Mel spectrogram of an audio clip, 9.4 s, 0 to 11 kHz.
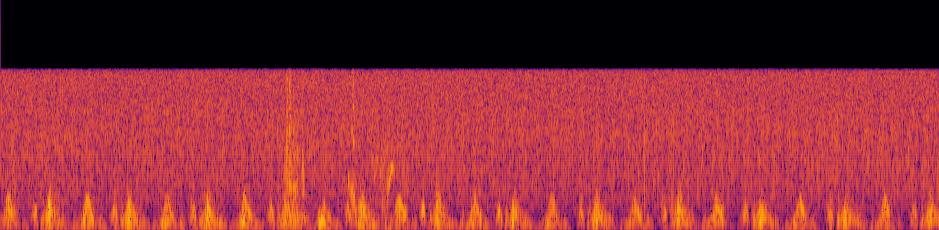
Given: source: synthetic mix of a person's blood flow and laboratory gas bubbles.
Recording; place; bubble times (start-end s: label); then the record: Doppler ultrasound of blood flow; precordium
2.80-3.11 s: bubbles
3.46-3.62 s: bubbles
3.71-3.96 s: bubbles
From the record:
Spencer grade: 2 (many but less than half of the cardiac periods contain bubble signals, singularly or in groups); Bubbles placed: only in the low amplitude regions of the cardiac cycle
